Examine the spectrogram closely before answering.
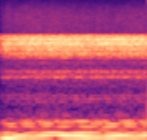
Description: PAN CHOIR; Pro-Rec - Synthsonic; TRINITY

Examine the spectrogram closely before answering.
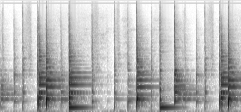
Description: loop, percussion; InVision Interactive; Percussion Slam; KWICKIE

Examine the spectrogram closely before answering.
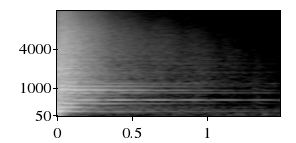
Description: BLACK TAMA, KITS; Sampleheads; New York City Drumworks VOL-1

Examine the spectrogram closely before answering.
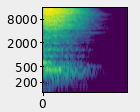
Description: ROCK KIT, Real Drum Kit

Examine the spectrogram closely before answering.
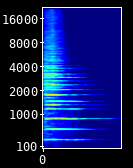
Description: MART D4, VIOLA SPICC; Xsample VOL-5; 90 s Sample CDs

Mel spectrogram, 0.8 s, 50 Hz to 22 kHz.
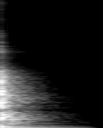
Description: BASS FINGER; Xsample VOL-5

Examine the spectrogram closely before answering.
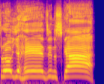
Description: VOCAL F; ILIO

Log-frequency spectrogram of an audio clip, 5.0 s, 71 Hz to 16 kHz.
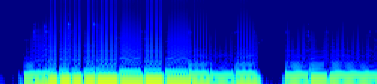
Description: Bass 95 E, dub, 95bpm; musicradar; dub designer

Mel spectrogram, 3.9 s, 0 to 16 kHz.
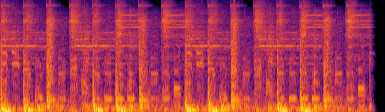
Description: HARD 130, Big Beat Drumloops

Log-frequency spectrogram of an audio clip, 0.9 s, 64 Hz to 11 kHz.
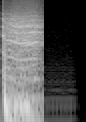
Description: Hit; ZERO G - Datafile DISC 1

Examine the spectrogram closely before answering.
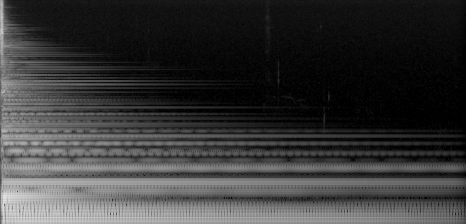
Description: BARI CHORDS, Blues Guitar; ILIO; Fretworks

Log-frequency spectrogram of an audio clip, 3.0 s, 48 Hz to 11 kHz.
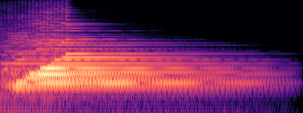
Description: AB, Harps; USB Soundscan vol.62; AKAI

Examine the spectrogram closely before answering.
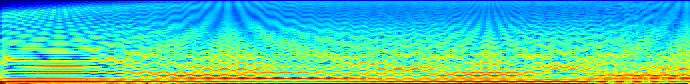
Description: Synth and Organ; InVision Interactive; Keith Emerson

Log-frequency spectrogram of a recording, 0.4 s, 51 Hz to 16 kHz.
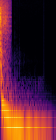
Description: Trance Kicks, Bassdrums; Vengeance; Essential Clubsounds Vol.4

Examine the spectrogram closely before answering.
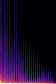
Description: bass sub; Ueberschall; Techno Trance Essentials

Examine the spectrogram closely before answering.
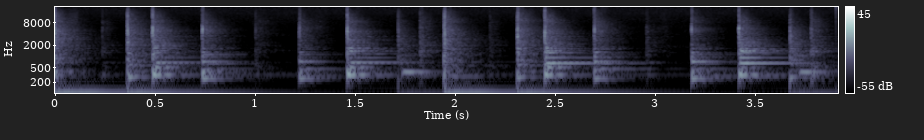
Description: Combo, Essential Percussion

